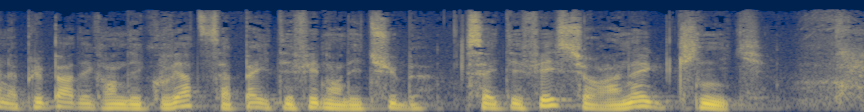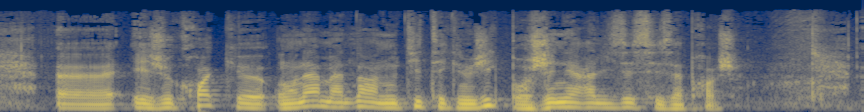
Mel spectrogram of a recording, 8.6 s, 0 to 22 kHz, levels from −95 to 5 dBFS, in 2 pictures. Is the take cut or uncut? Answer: cut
